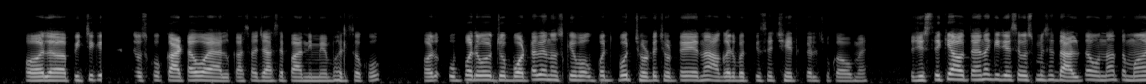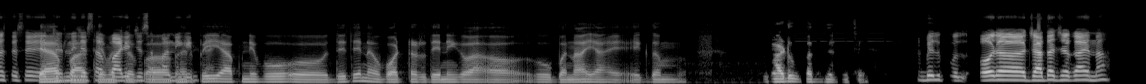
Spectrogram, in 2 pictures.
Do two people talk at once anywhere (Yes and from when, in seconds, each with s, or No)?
Yes, from 11.8 s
